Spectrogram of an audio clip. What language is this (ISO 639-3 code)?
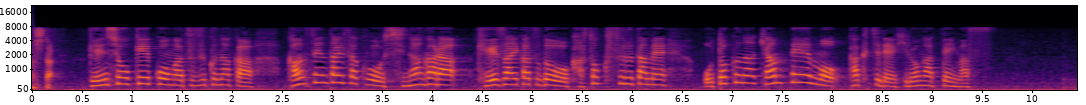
jpn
